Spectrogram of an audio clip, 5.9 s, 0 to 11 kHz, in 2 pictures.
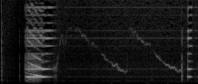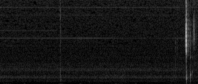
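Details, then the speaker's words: Sony ICF-SW55 shortwave radio, first power-up on the bench before recapping: loud burst at switch-on, then repeated falling whistles and stray clicks and self-switching off; audio amplifier obviously faulty. "oh so it's making a weird sort of there's obviously a problem with the audio amp in it"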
